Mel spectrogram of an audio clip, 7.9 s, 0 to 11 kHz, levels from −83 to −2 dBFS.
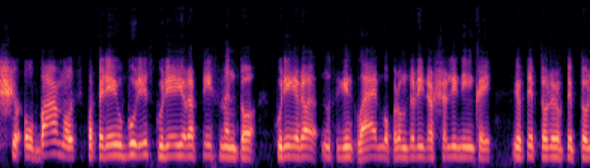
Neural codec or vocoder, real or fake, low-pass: codec, 16 kHz in and 24 kHz out, 0.9 kbps, LongCat-Audio-Codec, four codebook decoder; fake; 9.9 kHz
